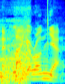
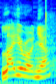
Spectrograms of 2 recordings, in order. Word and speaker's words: La Llorona: And number 1, La Llorona. Now, last time you guys made fun of my pronunciation for this, and I would like to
